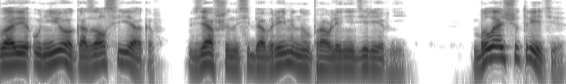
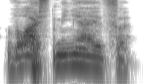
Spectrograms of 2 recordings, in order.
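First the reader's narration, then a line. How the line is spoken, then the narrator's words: Hissed under breath. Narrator (Russian): Вторая, маленькая, но вооруженная, в полголоса шипела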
